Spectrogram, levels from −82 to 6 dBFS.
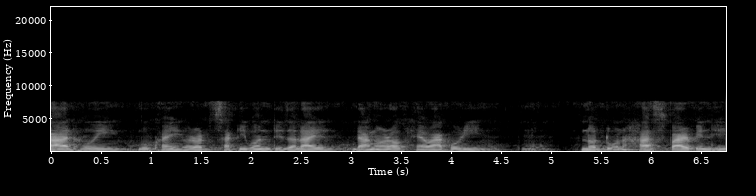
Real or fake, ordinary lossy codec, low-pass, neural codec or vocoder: fake; none; none; codec, 16 kHz, 4.8 kbps, FACodec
